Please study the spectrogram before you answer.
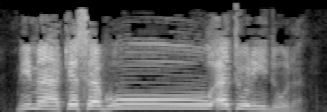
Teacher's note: مد منفصل لانفصال الهمزة عن حرف المد في كلمة أخرى، مد من 4 إلى 5 حركات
